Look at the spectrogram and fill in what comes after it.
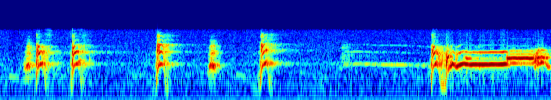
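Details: Corgi at night on a porch, barking then howling; five sharp harmonic barks spaced about a second apart, then a faint steady tone and a long, loud sustained howl with a wavering pitch to the end.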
